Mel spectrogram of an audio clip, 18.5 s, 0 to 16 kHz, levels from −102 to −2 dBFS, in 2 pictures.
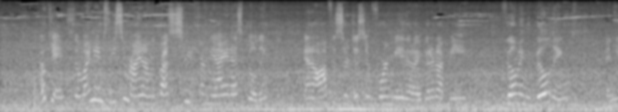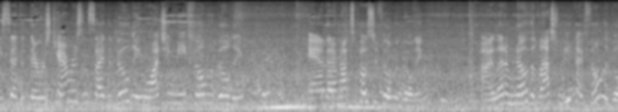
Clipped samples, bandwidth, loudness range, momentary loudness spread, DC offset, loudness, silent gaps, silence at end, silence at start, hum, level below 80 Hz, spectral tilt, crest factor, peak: under 0.1%; 16 kHz; 2 LU; 6 LU; under 0.1%; -18 LUFS; none; 0 s; 0 s; none; -30 dBFS; -4 dB/octave; 16 dB; -2 dBFS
